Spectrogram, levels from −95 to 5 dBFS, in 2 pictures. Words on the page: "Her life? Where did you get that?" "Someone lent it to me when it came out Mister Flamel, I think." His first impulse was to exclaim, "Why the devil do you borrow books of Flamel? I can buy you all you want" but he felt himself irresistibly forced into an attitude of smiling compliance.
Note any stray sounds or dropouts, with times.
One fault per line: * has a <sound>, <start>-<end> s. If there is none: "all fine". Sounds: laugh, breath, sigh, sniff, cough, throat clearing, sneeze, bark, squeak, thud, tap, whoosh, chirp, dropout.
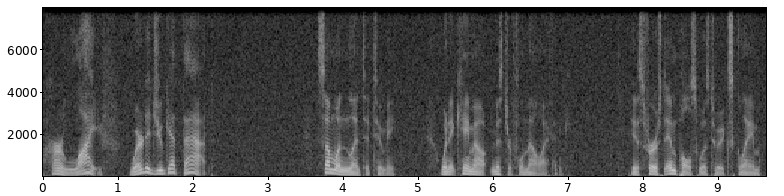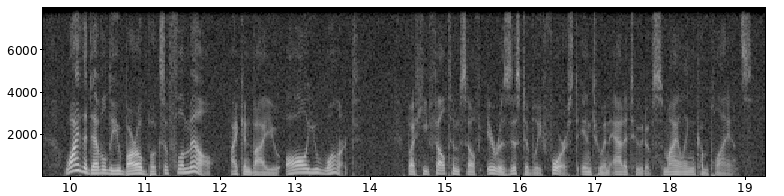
all fine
